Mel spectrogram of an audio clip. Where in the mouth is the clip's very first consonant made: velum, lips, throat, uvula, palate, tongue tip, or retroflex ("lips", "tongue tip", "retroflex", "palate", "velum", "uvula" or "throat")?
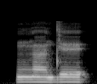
velum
